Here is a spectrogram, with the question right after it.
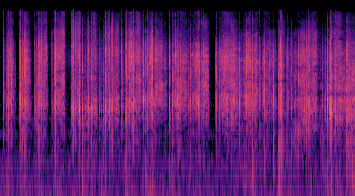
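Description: Long acrylic nails rapidly tap and scratch the brown kraft cardboard cover of a small spiral-bound notepad with metal wire binding, held close to a binaural microphone. A dense, bright, dry clatter of quick scratchy taps comes in bursts, broken by a few brief pauses, with no low end.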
